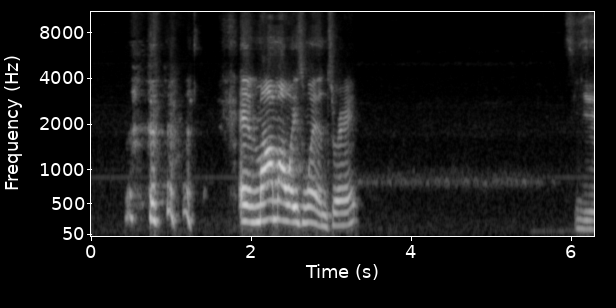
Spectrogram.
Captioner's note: laughs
